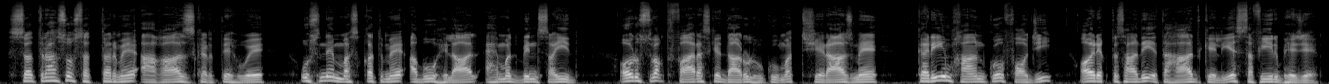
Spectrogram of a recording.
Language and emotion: Urdu, neutral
